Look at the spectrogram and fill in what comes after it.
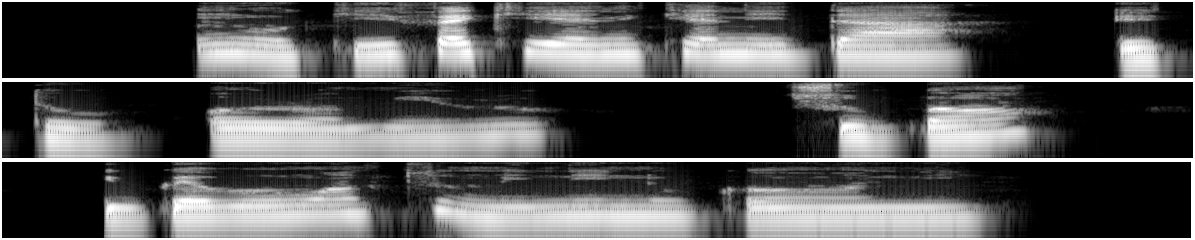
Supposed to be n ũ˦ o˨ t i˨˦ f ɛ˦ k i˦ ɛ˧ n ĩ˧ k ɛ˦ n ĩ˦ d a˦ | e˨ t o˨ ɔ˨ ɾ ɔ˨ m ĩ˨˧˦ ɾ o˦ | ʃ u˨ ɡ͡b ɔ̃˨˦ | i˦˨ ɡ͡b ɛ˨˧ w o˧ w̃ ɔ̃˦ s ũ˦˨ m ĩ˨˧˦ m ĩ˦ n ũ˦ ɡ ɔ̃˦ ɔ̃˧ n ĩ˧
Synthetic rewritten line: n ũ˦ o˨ k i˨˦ f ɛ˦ k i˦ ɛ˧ n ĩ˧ k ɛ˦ n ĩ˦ d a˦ | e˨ t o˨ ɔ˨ ɾ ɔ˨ m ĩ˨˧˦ ɾ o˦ | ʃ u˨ ɡ͡b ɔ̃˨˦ | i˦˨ ɡ͡b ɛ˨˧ w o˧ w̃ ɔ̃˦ t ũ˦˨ m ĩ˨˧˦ n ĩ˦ n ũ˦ ɡ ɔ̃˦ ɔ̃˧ n ĩ˧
